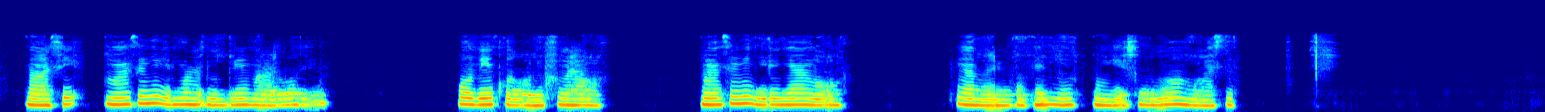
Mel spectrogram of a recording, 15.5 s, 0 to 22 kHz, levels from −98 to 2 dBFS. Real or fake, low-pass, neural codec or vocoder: fake; 7.2 kHz; codec, 44.1 kHz, 1.7 kbps, Pupu-Codec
